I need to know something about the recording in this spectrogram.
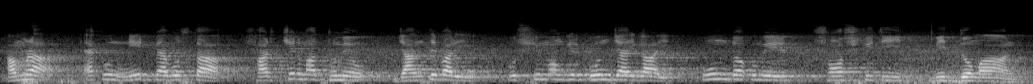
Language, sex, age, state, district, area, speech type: Bengali, male, 60+, West Bengal, Purba Bardhaman, urban, spontaneous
